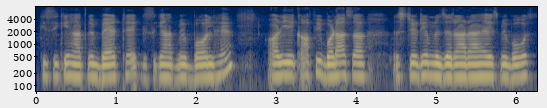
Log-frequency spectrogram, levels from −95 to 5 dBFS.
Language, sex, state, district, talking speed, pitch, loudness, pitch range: Maithili, male, Bihar, Supaul, 240 wpm, 170 Hz, -27 LUFS, 165-175 Hz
